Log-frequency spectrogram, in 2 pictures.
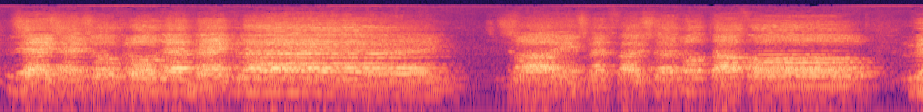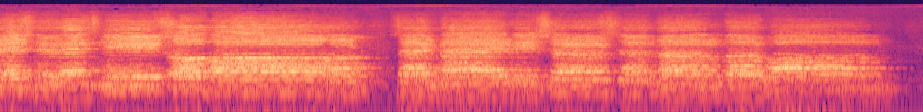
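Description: A choir singing a Dutch-language song in phrases, with short breaks roughly every four seconds.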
